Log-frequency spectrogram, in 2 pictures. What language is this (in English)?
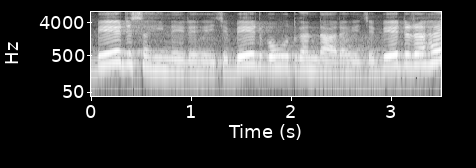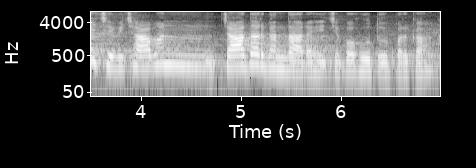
Maithili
